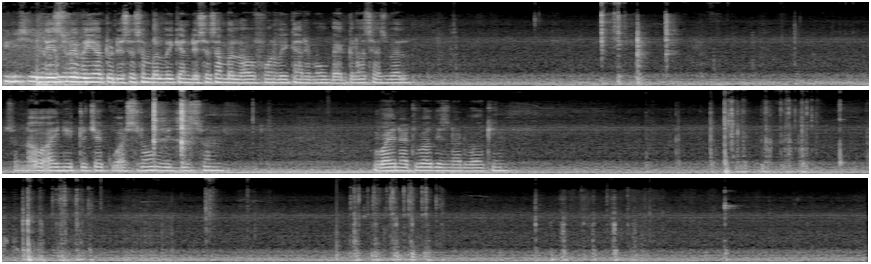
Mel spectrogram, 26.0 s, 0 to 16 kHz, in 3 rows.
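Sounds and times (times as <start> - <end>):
steady low hum: 0.0 - 26.0
hand tools clicking on phone parts: 15.7 - 18.5, 20.7 - 21.8, 22.7 - 23.9.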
